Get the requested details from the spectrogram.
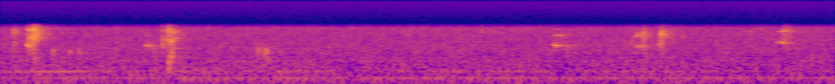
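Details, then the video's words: Staring out a window, a female house cat gives scattered short clicks and tiny chirps, singly or in pairs, spaced a second or more apart over a low steady hum. "Cat makes clicking sound while staring out window"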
